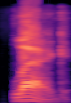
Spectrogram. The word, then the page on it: leg: American English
